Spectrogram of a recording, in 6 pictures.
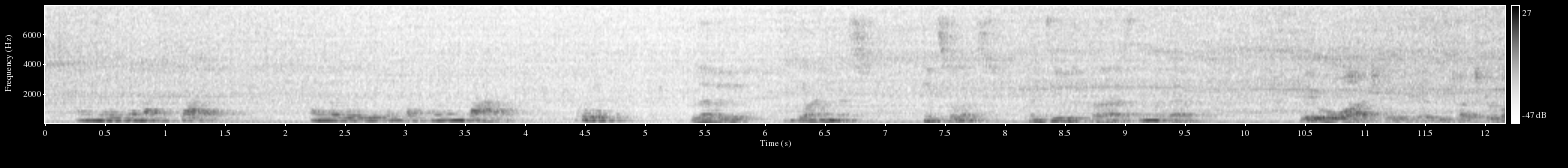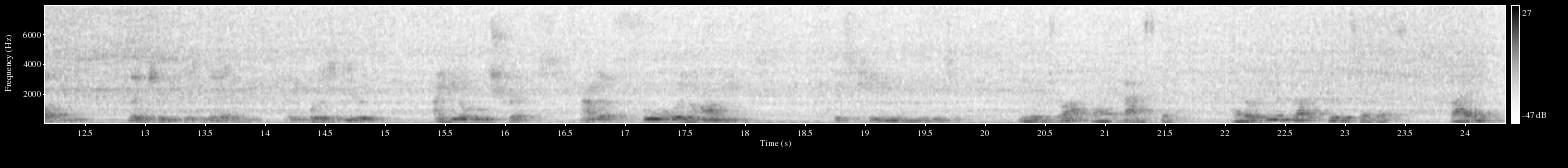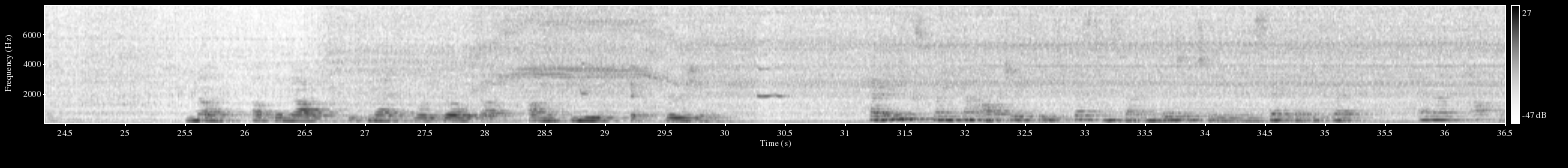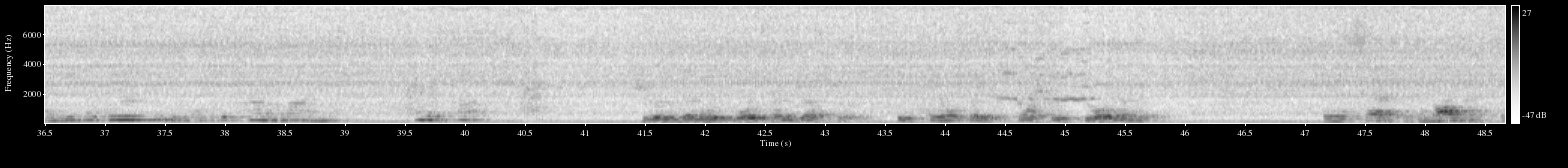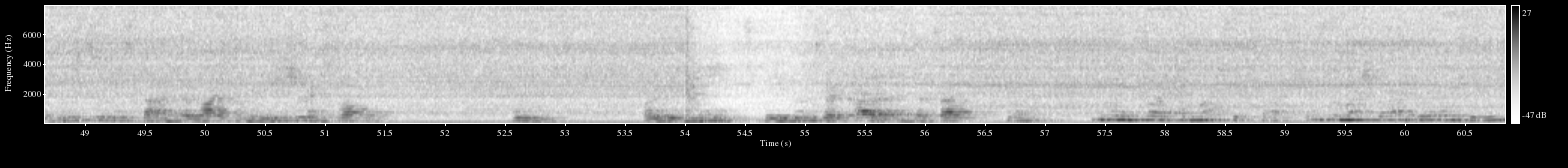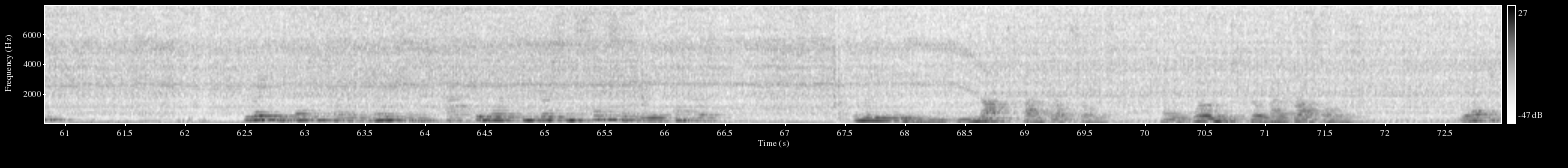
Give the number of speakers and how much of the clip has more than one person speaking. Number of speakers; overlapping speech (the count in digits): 10, no overlap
